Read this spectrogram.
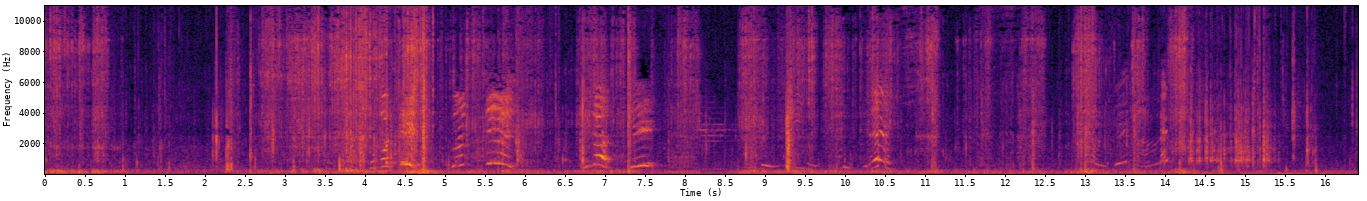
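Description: Small plastic scooter wheels rumble on concrete.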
